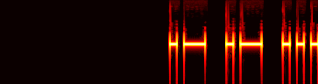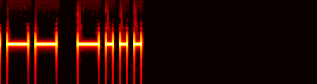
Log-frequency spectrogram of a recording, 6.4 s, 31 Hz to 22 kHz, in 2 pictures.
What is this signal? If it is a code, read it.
Morse code, heard as a keyed tone, about 17 wpm, 700 Hz. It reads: AA3B
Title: Call Signs Repeated 2x - 17wpm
